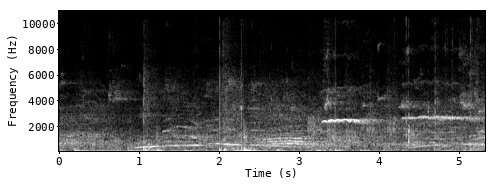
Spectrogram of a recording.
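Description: A ball thumps.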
